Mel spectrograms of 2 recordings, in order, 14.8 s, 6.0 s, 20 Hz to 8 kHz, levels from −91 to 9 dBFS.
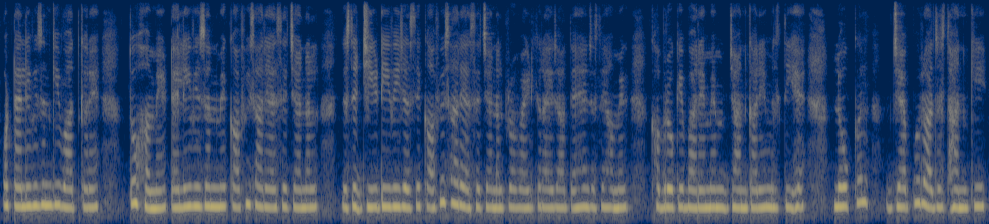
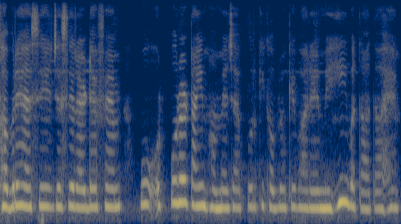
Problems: constant background noise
